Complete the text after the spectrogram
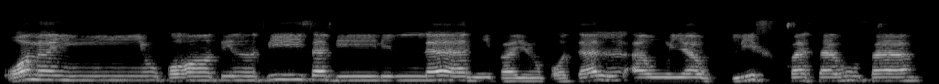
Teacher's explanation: Terus masukkan ba dalam fa. Dah tak ada lagi qalqalah.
